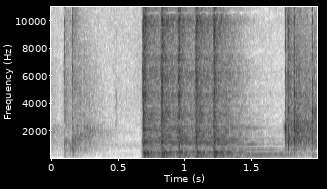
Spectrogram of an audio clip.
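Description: Mridangam played with bare hands: after a brief pause, a quick phrase of sharp strokes with a ringing, pitched tone begins just over half a second in. Another cluster of crisp strokes follows near the end.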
